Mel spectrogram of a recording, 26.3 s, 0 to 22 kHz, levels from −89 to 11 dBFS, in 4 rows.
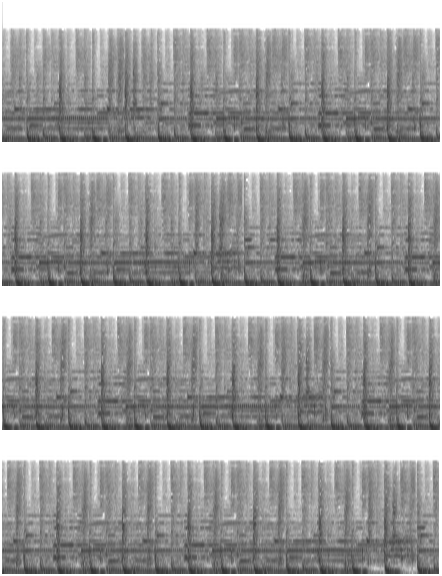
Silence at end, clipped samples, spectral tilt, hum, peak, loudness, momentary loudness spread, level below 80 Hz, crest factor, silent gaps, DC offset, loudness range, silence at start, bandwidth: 0 s; under 0.1%; -4 dB/octave; none; -2 dBFS; -20 LUFS; 3 LU; -24 dBFS; 16 dB; none; under 0.1%; 1 LU; 0 s; 11 kHz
